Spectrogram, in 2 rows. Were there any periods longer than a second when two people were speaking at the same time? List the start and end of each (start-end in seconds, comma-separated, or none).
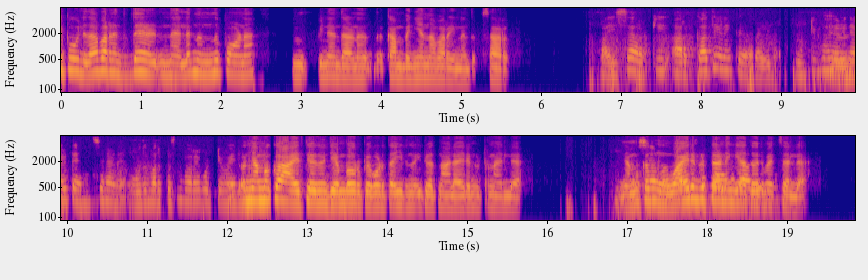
17.0-19.1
